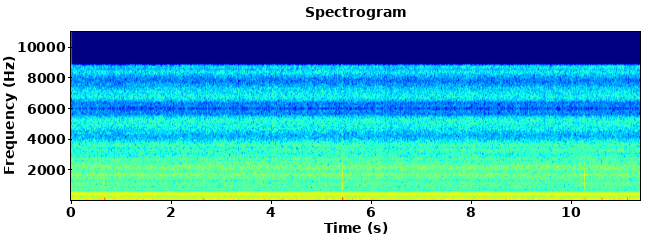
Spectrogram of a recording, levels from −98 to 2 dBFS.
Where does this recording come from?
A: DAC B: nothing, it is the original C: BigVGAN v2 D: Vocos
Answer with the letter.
B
